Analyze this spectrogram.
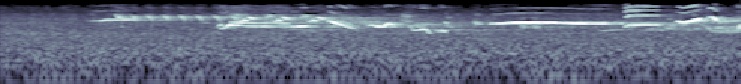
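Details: Early-morning song of an Oriental magpie-robin: a soft start, then bright, high whistles and short slurred notes, some falling and some rising, strung into a lively, varied phrase over faint hiss.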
